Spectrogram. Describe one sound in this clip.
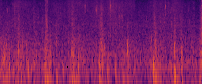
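Leaves and branches rustle as someone pushes through bushes.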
